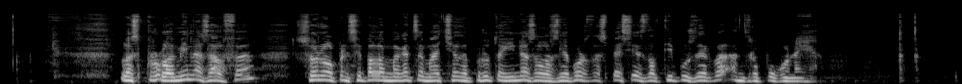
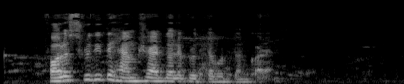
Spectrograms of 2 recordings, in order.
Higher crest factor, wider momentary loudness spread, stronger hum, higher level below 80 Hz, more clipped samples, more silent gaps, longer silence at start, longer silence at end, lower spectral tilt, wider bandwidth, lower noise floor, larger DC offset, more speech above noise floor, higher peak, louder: about the same, 18 dB vs 20 dB; about the same, 17 LU vs 15 LU; second, none vs 50 Hz at -45 dBFS; second, -68 dBFS vs -62 dBFS; neither; neither; first, 0.55 s vs 0.05 s; second, 0.45 s vs 1.25 s; about the same, -6 dB/octave vs -5 dB/octave; about the same, 11.5 kHz vs 11.5 kHz; about the same, -65 dBFS vs -63 dBFS; neither; first, 43 dB vs 37 dB; first, -4 dBFS vs -8 dBFS; first, -22 LUFS vs -26 LUFS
